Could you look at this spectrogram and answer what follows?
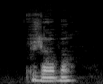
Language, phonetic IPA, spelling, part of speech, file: Polish, [ˈvʒava], wrzawa, noun, LL-Q809 (pol)-wrzawa.wav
